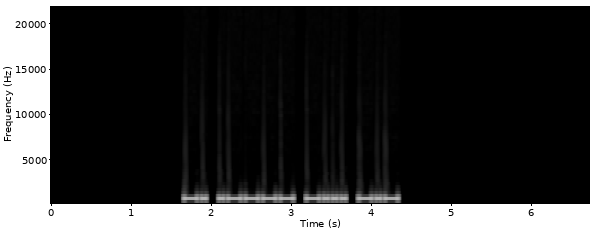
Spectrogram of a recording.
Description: Morse code, heard as a keyed tone, about 22 wpm, 700 Hz. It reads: N1BK
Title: USA Call Signs - 4 Characters - Repeated 2x - 22wpm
